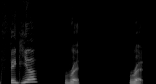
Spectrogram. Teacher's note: And if I connect the two words together, it sounds like figure it. Because the R in the word figure becomes the beginning of the word it. So basically, you're saying figure it. · IPA: ˈfɪɡjər ə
